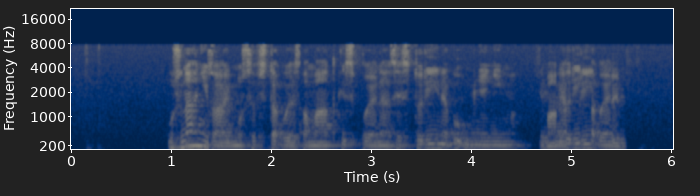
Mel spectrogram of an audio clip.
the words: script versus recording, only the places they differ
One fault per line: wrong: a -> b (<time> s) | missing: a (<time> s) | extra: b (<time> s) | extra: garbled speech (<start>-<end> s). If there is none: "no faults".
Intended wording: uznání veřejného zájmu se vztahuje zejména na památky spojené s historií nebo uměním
missing: veřejného (1.4 s)
missing: zejména na (2.3 s)
extra: garbled speech (4.7-5.6 s)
